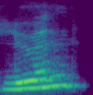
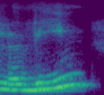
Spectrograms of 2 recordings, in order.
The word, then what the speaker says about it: Lewin: the Berlin school could Lewin the Americans call Court Levine is the German pronunciation and he worked in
